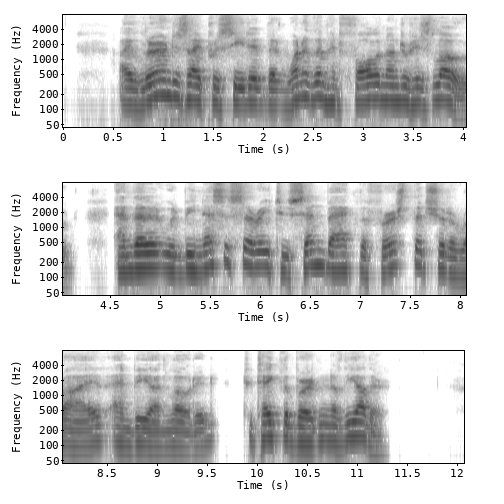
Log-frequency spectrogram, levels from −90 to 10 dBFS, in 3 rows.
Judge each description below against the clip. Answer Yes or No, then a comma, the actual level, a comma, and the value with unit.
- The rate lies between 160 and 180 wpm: No, average, 190 wpm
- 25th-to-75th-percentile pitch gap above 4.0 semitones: No, average, 3.7 semitones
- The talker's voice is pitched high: No, medium, 140 Hz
